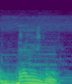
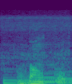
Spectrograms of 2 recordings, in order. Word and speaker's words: Bongo: Donc ici, le véritable nom de cette rivière-là, c'est le Bongo. Le Bongo. Ouais, le Bongo qui signifie source d'eau rafraîchissante en langue hébraïe. Et le colon n'a pas pu prononcer le Bongo, a dit Banco.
